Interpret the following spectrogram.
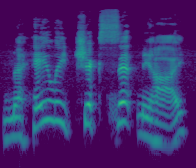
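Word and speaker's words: Csikszentmihalyi: last 30 years psychologist Maley chick sent Mii that's how you pronounce it has explored optimal creative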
